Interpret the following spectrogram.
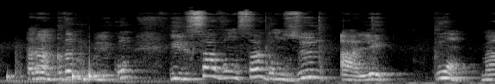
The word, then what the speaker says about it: s'avança: غنستعمل لو باسي سامبل، غنقول لك il s'avança. Il s'avança. وهنا ما نساوش ديروا لا سي دي باش ما نطقوش il s'avança.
